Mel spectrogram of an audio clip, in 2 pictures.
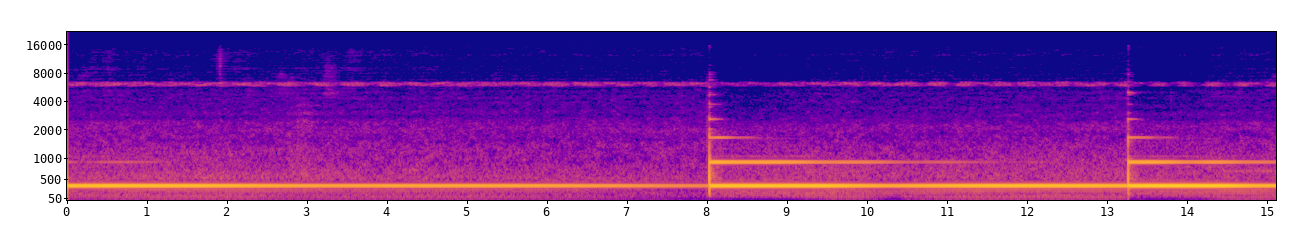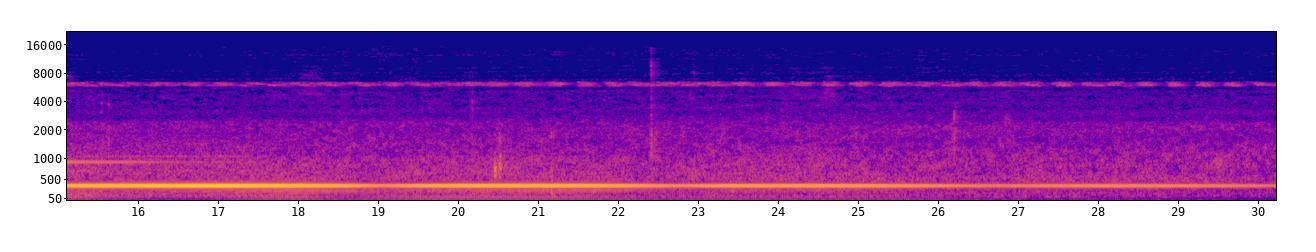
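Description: A crystal singing bowl struck with a mallet rings with one steady, pure tone. It is struck again about 8 and 13 seconds in. Each strike's ring swells and dips slowly in loudness, then fades away toward the end.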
